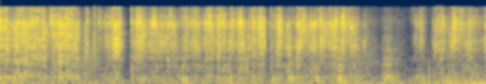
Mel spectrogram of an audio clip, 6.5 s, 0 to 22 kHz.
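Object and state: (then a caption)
Himalayan salt block candle holder. Fingernails scratch rapidly across the rough faces of a lit, solid pink Himalayan salt block double candle holder. The result is a dense, bright, gritty rasping with a crinkly texture and almost no low end. It runs in irregular bursts, with brief dips near 1.7 and 5.3 seconds.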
